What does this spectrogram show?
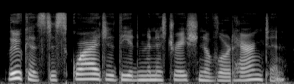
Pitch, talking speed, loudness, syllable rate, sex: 210 Hz, 145 wpm, -19 LUFS, 5.8 syllables/s, female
